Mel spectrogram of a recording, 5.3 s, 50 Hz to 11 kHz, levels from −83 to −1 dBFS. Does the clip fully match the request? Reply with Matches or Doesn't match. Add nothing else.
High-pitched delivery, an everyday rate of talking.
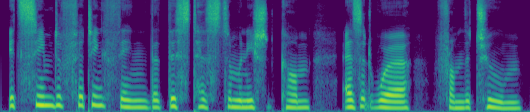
Matches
